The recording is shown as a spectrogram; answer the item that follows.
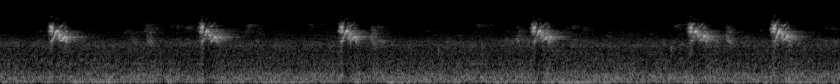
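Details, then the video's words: Sparrow chick calling its mother for food as she brings it something to eat: short sharp high chirps, six in all, spaced about one to two seconds apart over quiet background hiss. "چڑیا کی چہچہاہٹ"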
